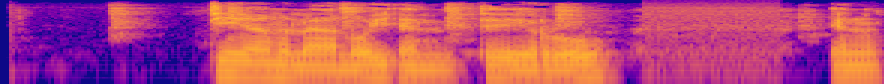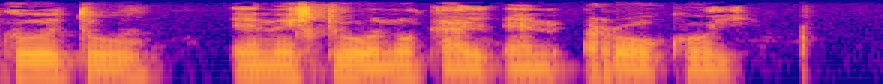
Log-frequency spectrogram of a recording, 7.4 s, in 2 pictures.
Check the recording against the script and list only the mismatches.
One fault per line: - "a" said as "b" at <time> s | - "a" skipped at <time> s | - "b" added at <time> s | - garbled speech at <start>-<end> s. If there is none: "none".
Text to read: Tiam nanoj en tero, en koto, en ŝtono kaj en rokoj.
none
